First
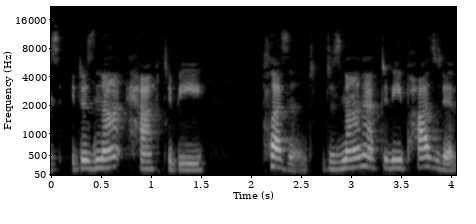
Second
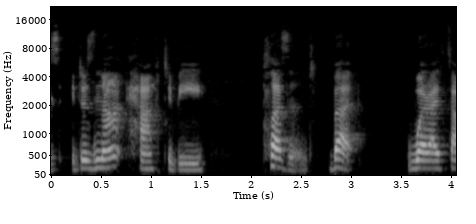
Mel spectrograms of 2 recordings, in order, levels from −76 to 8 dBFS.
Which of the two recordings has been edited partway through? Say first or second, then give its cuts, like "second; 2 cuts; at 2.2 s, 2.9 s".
second; 1 cut; at 2.7 s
